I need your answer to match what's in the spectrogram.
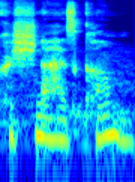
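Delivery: sweetest soft whisper, close to the ear. Storyteller recounting how Lalita Devi wakes Srimati Radharani: Lalita Devi's sweetest whisper. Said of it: "in the sweetest voice, whispers into her ear".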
